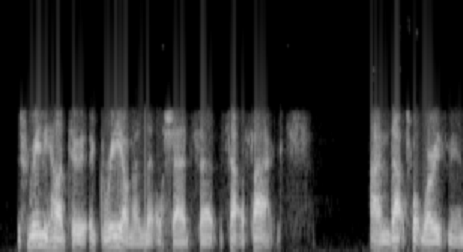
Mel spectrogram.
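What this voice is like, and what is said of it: British accent. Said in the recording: “a lot like in the UK, which is obviously, as people I'm sure can tell by my accent”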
